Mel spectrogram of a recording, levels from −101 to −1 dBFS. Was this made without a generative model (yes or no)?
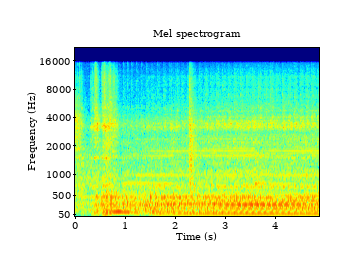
yes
